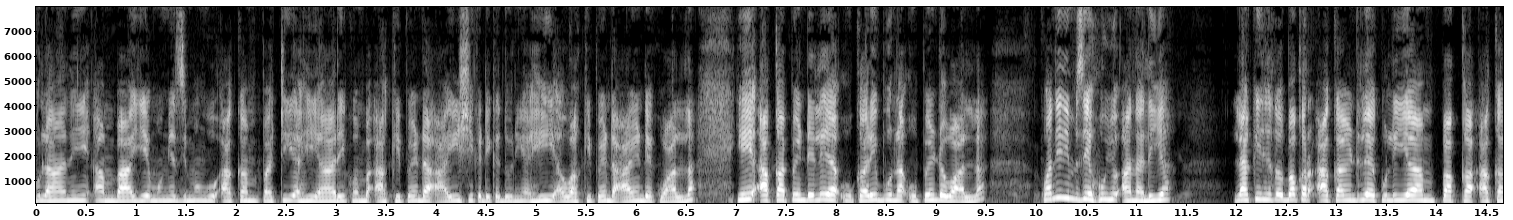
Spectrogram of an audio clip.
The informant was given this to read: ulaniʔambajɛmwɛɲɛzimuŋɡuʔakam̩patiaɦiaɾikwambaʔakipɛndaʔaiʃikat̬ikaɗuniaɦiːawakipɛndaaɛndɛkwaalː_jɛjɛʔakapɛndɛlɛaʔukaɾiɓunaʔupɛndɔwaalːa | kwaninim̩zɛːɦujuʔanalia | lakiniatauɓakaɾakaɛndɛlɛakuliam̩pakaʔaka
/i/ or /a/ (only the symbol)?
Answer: a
